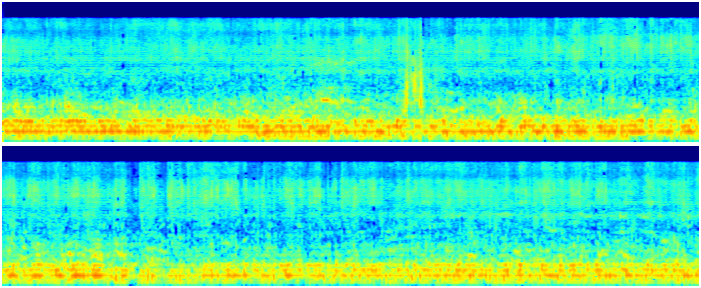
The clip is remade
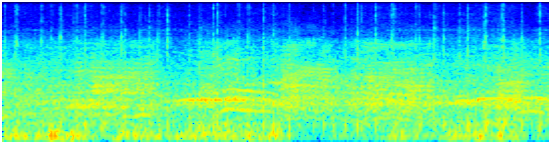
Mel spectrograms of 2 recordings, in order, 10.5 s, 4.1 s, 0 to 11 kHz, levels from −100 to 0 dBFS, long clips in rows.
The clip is recorded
